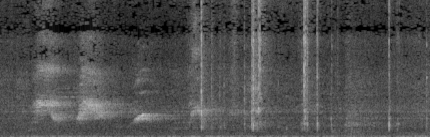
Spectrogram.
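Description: A bird squawking three times with short falling calls in the first two seconds, then several sharp clicks, over a low steady hum.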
